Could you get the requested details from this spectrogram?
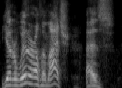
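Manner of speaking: imitated Scottish accent. Imitating a wrestler on the microphone: imitating a scottish accent. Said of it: "she's Scottish, so it's like".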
